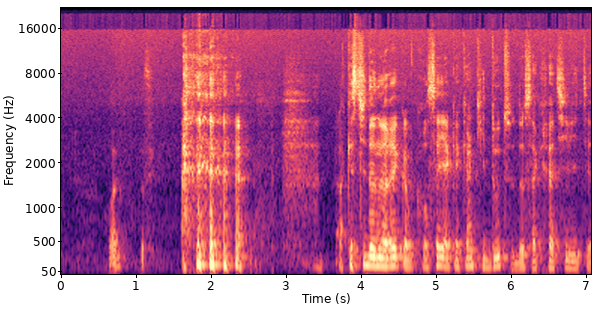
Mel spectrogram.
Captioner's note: laughs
